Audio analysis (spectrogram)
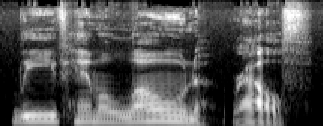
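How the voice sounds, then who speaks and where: A man voicing a gentle, encouraging mother in a children's storybook, soft and reassuring. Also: a little high, big pitch swings, extremely slow, smooth, no room sound, pitched above the performer's own voice, full character voice.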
